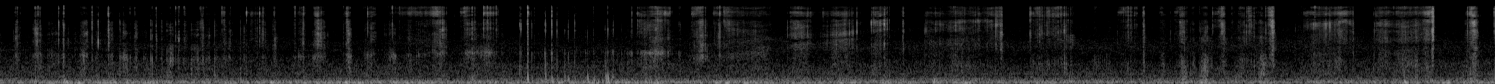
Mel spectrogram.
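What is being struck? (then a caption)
Concrete pavement slab. Short white-painted nails and fingertips scratch and tap on a solid, damp outdoor concrete pavement slab with an expansion joint. The result is a dense run of quick, dry scratches and light clicks with bright, high edges over a low rumble, with no ring after each touch.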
